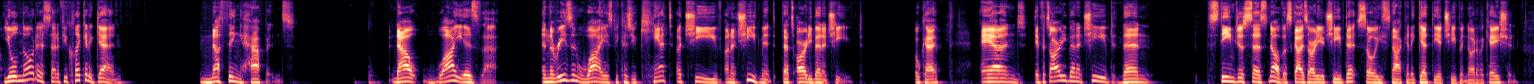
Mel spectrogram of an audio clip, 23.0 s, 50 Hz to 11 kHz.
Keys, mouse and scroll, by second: 1.1 click, 1.7 click, 1.9-2.7 click, 2.0 click, 2.1 click, 2.2 click.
